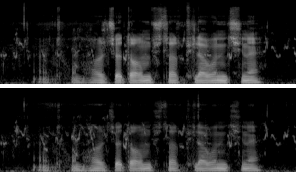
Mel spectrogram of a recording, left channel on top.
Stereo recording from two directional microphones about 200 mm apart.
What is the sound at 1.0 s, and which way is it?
Speech, 5° right (ahead or behind).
